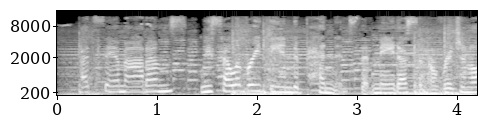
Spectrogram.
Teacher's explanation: narrated by a young woman who has some amount of creak or fry in her voice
